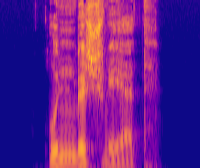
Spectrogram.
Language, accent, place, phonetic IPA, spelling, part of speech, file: German, Germany, Berlin, [ˈʊnbəˌʃveːɐ̯t], unbeschwert, adjective, De-unbeschwert.ogg
- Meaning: light-hearted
